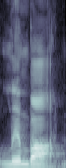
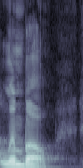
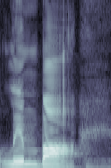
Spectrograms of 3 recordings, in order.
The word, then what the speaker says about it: Limbaugh: And by the way, I better say his name correct. Limbaugh. Limbaugh, not Limbo. Because a lot of people were correcting me last week. It's Limbaugh. Limbaugh.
